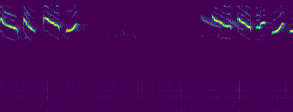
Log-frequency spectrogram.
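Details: Wild white-eye used as a lure for other white-eyes: two short bursts of high, quick downslurred chirps separated by about a second of near silence, with a low background hum.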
